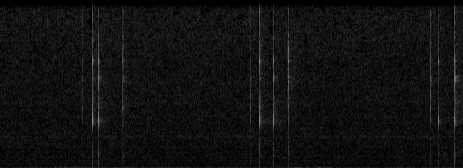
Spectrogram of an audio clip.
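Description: Long fingernails tap the round, solid, polished dark wooden end cap of an hourglass held close to the mic. Sharp, dry clicks come in small clusters over a steady low hum, each dying away almost instantly.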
